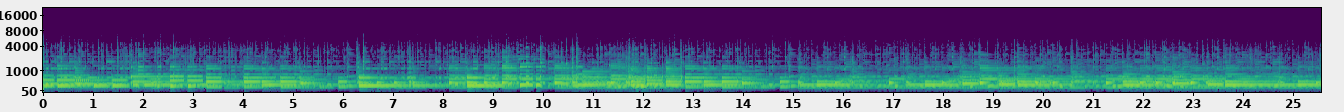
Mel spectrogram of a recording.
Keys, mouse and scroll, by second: 1.0 right click, 4.2 right click, 5.5 ctrl+z, 9.9 right click, 10.5 alt+click, 11.5 double click, 12.6 right click, 13.8 double click, 15.9 double click, 17.8 alt+click, 18.1 alt+click, 19.8 right click, 20.3 shift+click, 22.8 right click.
